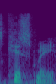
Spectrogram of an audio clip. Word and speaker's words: chisme: And the group name that he chose for his particular bugs, he spelled C-H-I-S-M-E. – Which, of course, you pronounce kiss me.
